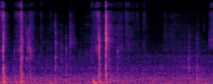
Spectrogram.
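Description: Tarot cards being shuffled by hand, a run of sharp card snaps and slaps. It is loudest in a quick cluster about two seconds in, then dies down to faint handling.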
